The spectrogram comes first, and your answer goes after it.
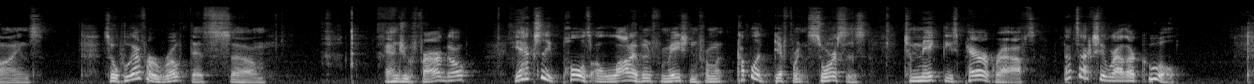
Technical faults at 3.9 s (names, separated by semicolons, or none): none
